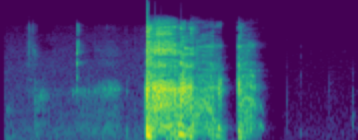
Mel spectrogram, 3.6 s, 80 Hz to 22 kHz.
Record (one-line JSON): {"cough_length": "3.6 s", "cough_amplitude": 32768, "cough_signal_mean_std_ratio": 0.32, "survey_phase": "beta (2021-08-13 to 2022-03-07)", "age": "45-64", "gender": "Male", "wearing_mask": "No", "symptom_cough_any": true, "symptom_runny_or_blocked_nose": true, "symptom_sore_throat": true, "symptom_fever_high_temperature": true, "symptom_headache": true, "symptom_onset": "3 days", "smoker_status": "Never smoked", "respiratory_condition_asthma": false, "respiratory_condition_other": false, "recruitment_source": "Test and Trace", "submission_delay": "1 day", "covid_test_result": "Negative", "covid_test_method": "ePCR"}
